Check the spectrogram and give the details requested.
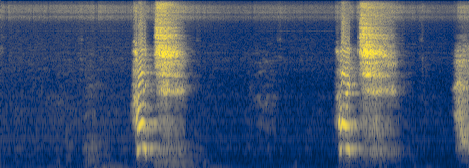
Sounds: Sneeze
